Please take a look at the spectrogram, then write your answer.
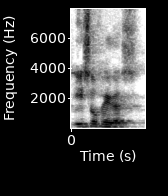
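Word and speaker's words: oesophagus: ए जी य एस सोफे गस ई से मत शुरू कर देना स्पेलिंग ठीक है ओ साइलेंट रहेगा उसके बाद है हमारे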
